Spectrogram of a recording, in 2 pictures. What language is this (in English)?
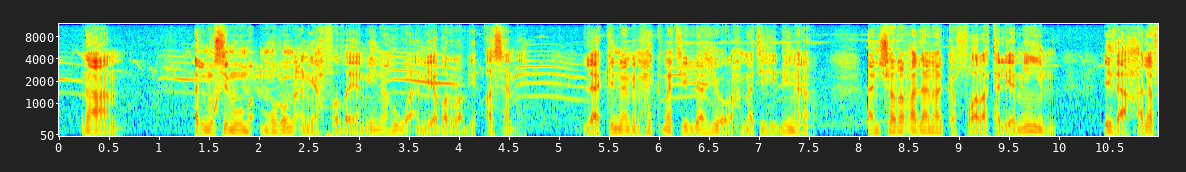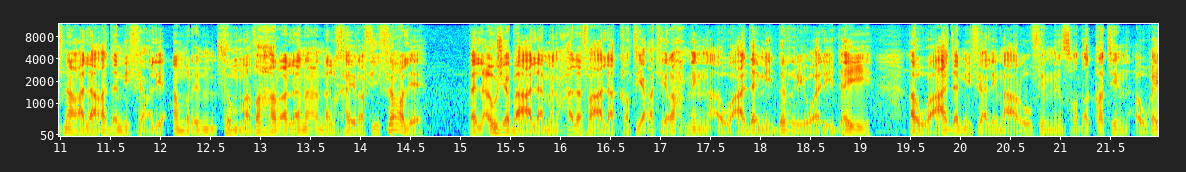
Arabic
